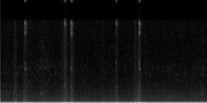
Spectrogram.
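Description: Computer mouse clicking: a handful of short, sharp single clicks, two of them in quick pairs, over a faint steady background hum.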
